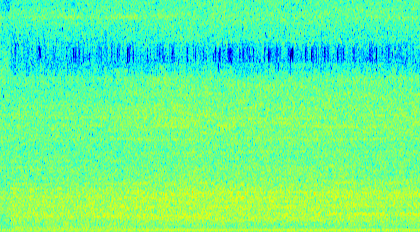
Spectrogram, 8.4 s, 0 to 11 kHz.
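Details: 1999 Toyota 4Runner (3rd gen), well kept and mechanically sound: loud, steady low rumble at idle, even throughout, with no tapping, misses or rattles.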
